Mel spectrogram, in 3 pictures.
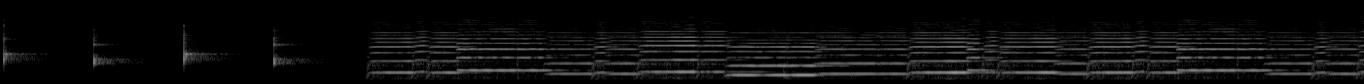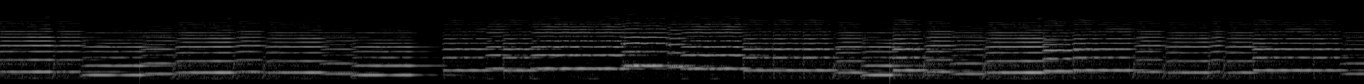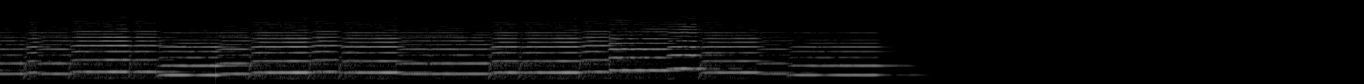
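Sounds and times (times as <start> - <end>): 
violins playing a sonata: 3.7 - 36.2.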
